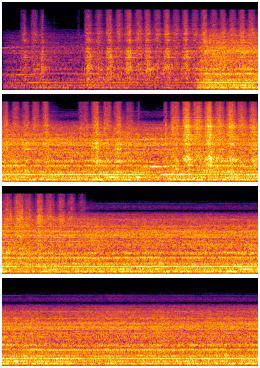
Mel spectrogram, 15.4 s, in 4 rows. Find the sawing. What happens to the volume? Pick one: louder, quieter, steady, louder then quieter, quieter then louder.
louder.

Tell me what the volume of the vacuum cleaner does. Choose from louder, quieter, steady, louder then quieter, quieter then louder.
louder.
